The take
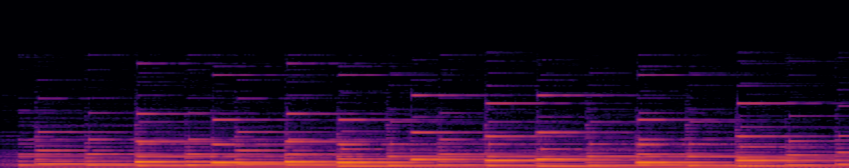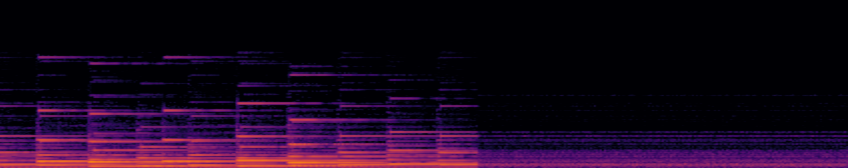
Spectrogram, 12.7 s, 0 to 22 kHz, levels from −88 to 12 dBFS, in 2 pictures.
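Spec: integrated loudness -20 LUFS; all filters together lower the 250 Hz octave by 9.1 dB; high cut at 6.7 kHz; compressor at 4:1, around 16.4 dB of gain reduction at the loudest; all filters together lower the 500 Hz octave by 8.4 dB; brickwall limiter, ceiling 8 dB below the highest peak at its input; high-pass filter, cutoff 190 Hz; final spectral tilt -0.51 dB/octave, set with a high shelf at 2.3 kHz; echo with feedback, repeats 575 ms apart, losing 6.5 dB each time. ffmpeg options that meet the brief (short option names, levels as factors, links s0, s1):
-af "highpass=190,lowpass=6700,equalizer=f=250:t=o:g=-9,equalizer=f=500:t=o:g=-7,highshelf=f=2300:g=-5,acompressor=threshold=0.00891:ratio=4,alimiter=level_in=4.47:limit=0.0631:level=0:latency=1,volume=0.224,aecho=1:1:575|1150|1725|2300|2875|3450:0.473|0.222|0.105|0.0491|0.0231|0.0109,volume=15"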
